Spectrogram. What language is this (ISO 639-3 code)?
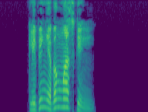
ben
